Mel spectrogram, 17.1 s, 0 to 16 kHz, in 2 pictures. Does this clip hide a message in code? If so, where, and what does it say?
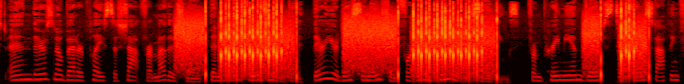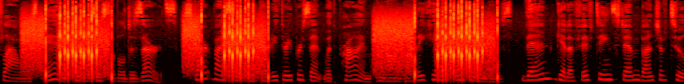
Yes: pulse dialling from 2.2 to 14.8 s, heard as a rotary dial, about 10 pulses a second, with speech in German. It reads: 8 9 2 5 4 6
